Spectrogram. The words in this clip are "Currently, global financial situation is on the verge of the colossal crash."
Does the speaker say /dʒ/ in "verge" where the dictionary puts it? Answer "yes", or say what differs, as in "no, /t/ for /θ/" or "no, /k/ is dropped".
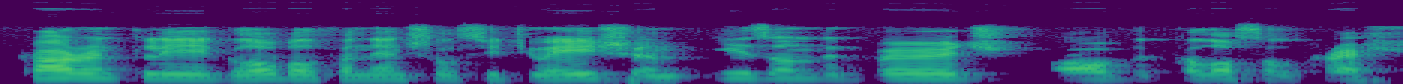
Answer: yes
